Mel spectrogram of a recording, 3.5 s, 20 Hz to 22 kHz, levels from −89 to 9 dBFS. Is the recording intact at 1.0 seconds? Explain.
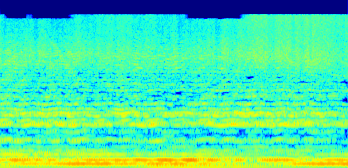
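Yes, the audio is intact at 1.0 seconds, with no fault present at that moment.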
